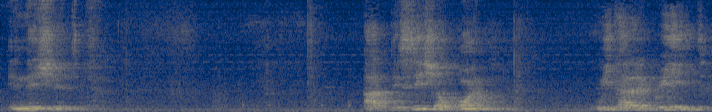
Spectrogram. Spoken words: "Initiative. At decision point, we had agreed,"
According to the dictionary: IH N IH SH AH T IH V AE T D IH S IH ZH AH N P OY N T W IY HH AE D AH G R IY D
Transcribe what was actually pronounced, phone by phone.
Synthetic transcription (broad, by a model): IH N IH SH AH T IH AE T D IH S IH SH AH P OY N T W IY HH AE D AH G R IY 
